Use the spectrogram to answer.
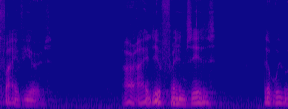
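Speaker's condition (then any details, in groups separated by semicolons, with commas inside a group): ALS; diagnosed about two years ago, late onset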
